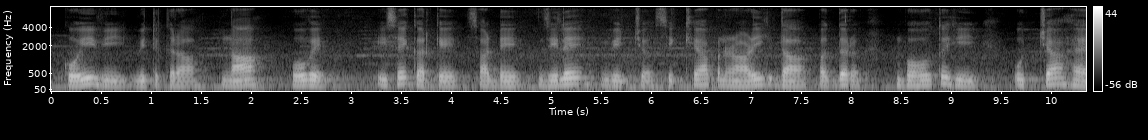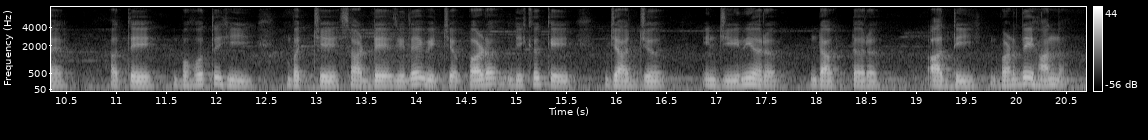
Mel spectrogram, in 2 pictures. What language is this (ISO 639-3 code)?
pan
